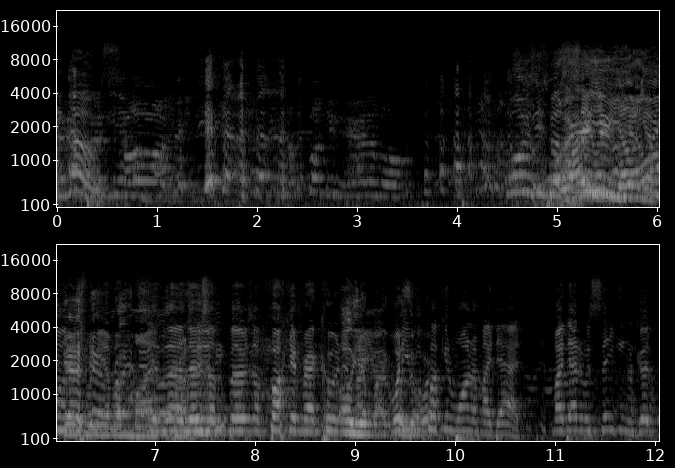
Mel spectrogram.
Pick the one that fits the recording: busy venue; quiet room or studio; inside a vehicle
busy venue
